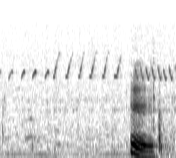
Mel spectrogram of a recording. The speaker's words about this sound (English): The birds is going about their business all right.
